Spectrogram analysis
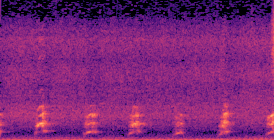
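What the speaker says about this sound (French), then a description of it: "Les chiens qui s'affolent là." Several sharp dog barks and yips, about six in a row at a steady pace, standing out over a constant low rumble.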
